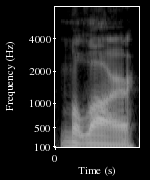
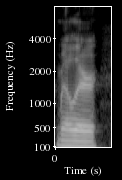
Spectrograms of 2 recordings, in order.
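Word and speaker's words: Millar: to us by mark miller which i was pronouncing milar because i heard kevin smith say it that way every interview i looked up every like thing i saw it was pronounced mark miller kevin uh if you hear this keep saying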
